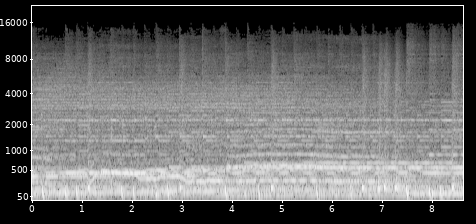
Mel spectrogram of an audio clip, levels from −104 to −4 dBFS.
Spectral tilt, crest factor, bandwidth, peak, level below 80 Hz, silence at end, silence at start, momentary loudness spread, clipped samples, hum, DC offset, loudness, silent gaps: -7 dB/octave; 10 dB; 12.5 kHz; -4 dBFS; -26 dBFS; 0 s; 0 s; 2 LU; under 0.1%; none; under 0.1%; -15 LUFS; none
